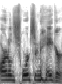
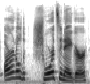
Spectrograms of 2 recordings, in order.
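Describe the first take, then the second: First: The name is said with an added H sound. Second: The name is said without an added H sound. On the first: The speaker calls it wrong. "not Arnold Schwarzenegger" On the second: The speaker calls it right. "It's Arnold Schwarzenegger"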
